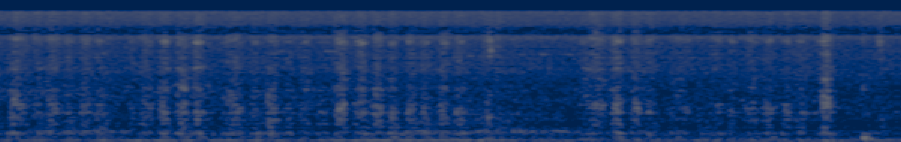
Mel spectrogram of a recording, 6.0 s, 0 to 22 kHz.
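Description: Faint scratching of a fountain pen's steel #6 Bock medium nib writing on Tomoe River paper, with small ticks as the strokes are made and a soft knock near the end.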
